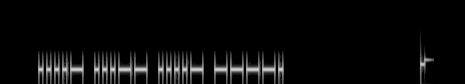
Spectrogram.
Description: Morse code, heard as a keyed tone, about 30 wpm, 700 Hz. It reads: 4349
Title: Numbers - 4-Digit 30wpm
